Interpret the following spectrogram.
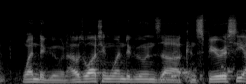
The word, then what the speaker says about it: Wendigoon: Wendigoon.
